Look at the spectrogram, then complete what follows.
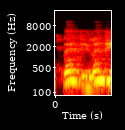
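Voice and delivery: high, loud frantic calling; loud high alarmed calling; shriek. A narrator's reading. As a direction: shriek a fainted friend's name. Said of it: "shrieked Molly".

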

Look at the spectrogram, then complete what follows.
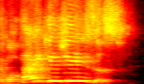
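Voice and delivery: high, ringing "thank you, Jesus"; loud praise. Retold or imitated. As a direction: drown out the cussing with praise. Answering coworkers' cussing.

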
